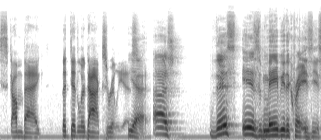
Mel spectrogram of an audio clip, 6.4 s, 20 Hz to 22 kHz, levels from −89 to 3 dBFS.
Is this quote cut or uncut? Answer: cut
